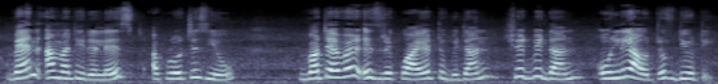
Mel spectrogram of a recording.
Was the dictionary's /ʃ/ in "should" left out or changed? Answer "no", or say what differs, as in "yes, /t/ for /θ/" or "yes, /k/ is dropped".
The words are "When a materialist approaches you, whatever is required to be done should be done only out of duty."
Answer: no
